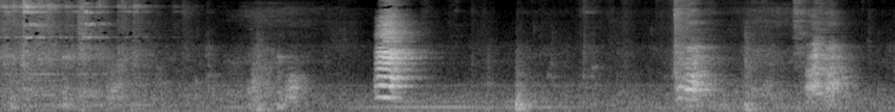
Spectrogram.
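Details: Pet macaw in a small indoor room making short, raspy squawks spaced a few seconds apart, one loud harsh burst midway and two more near the end, with faint background noise between.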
